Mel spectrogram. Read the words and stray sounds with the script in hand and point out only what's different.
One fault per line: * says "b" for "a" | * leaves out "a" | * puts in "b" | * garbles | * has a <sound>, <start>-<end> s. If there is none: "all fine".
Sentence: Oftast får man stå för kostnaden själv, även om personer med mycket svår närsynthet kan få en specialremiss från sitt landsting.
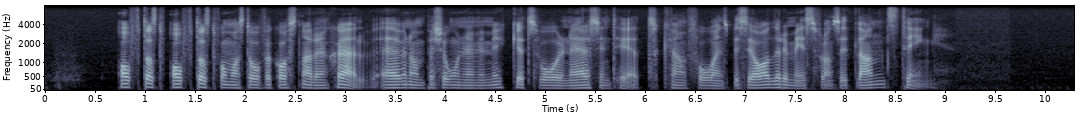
* puts in "oftast"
